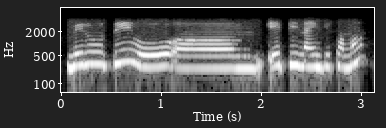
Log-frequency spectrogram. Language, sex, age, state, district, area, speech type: Nepali, female, 18-30, West Bengal, Darjeeling, rural, conversation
